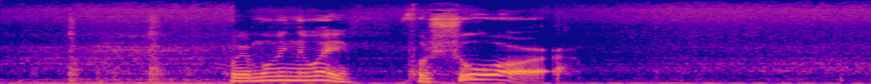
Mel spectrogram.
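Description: A vehicle engine hums low and steady.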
